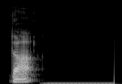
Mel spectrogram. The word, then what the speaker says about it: ら: the letter r but it's actually pronounced as a soft t or d sound as in butter or pudding keep that in mind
